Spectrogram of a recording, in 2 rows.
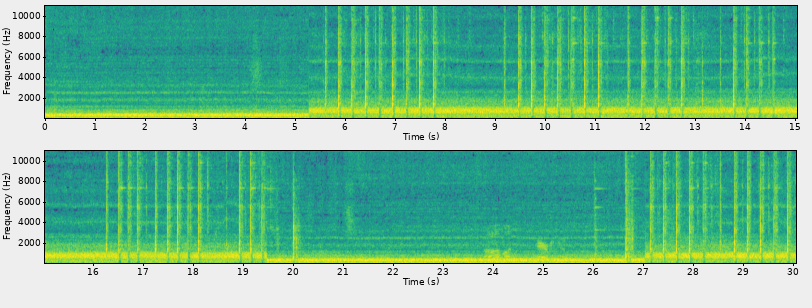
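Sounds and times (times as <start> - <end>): steady rushing noise: 0.0 - 30.0
hammer striking steel on anvil: 5.5 - 8.2, 9.2 - 14.8, 16.2 - 20.2, 26.0 - 30.0.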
